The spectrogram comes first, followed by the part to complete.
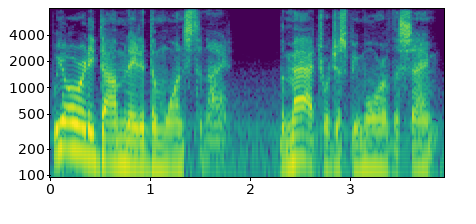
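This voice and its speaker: A man's voice: medium pitch, lively intonation, brisk, fairly bright tone, slight background noise, natural voice. An actor playing a determined, confident male pro wrestler and faction leader in a video game cutscene. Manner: confident, defiant.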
